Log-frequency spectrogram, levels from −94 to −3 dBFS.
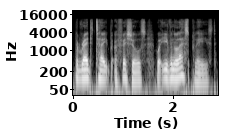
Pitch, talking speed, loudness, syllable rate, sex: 110 Hz, 165 wpm, -19 LUFS, 5.2 syllables/s, male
